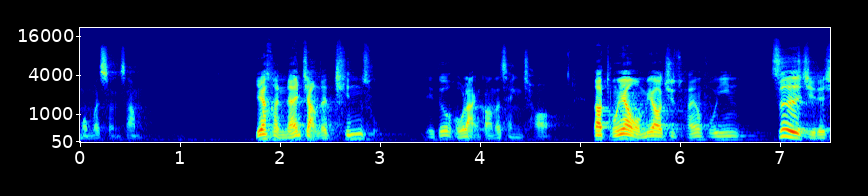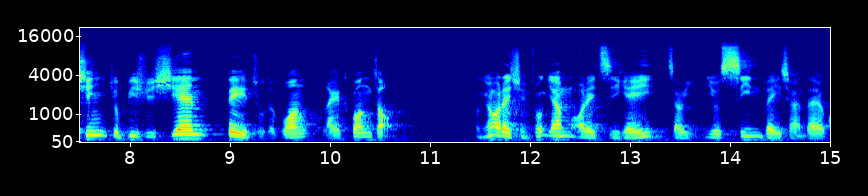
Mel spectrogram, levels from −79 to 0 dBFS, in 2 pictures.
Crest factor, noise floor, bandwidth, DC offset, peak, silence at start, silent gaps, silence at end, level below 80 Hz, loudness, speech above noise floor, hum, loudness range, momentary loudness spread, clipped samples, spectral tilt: 28 dB; -75 dBFS; 14.5 kHz; under 0.1%; -2 dBFS; 0 s; none; 0.05 s; -76 dBFS; -28 LUFS; 47 dB; none; 10 LU; 21 LU; under 0.1%; -2.5 dB/octave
